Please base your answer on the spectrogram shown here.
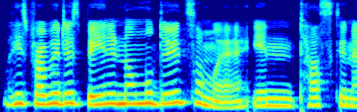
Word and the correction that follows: Tucson: pronounced Tucson.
